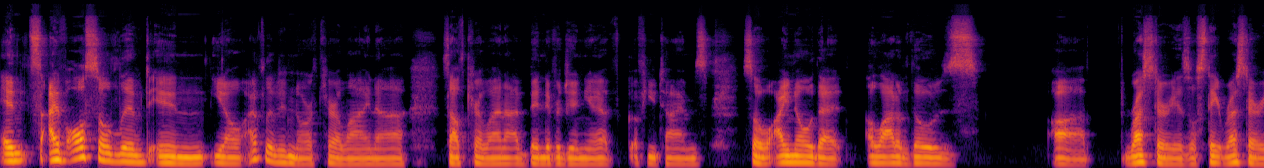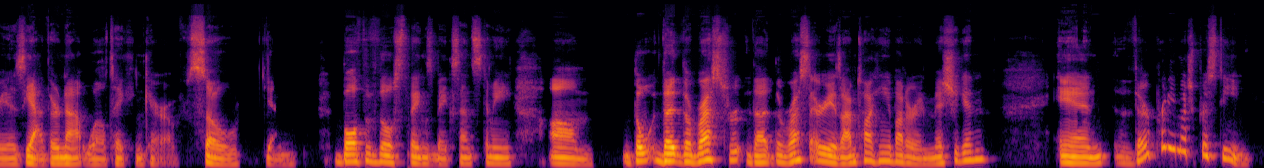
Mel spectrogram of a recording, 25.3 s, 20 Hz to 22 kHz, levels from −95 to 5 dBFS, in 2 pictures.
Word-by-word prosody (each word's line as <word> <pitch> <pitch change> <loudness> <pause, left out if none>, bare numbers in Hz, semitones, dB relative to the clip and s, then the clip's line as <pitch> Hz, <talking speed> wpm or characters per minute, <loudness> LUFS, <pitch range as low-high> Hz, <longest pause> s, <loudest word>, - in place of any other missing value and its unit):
And 135 +1 +5
s - - -4
I've 160 -1 +6
also 185 -1 +4
lived 125 -3 +1
in, 105 -2 +2
you 110 0 -1
know 100 -1 -2
I've 170 +2 -5
lived 135 -5 0
in 110 -1 +1
North 90 -2 -5
Carolina, 95 -1 -5 0.3
South 100 +1 -1
Carolina, 95 -2 -3
I've 90 -4 -8
been 100 -1 -1
to 100 - 0
Virginia 95 -1 -4 0.2
a - - -9
f - - -12
few 100 - -5
times, 95 -1 -8 0.3
so 100 -1 0
I 115 +2 +3
know 115 -2 +4
that 95 -2 -2 0.2
a 110 - -4
lot 110 0 +1
of 95 -4 -5
those 100 -5 -2 0.7
uh, 85 -4 -2 0.4
rest 120 +3 +3
areas 95 -3 -2
or 95 - -6
state 110 -3 -1
rest 115 +2 -1
areas, 95 -3 -3
yeah, 95 -8 +3
they're 100 +4 0
not 100 -1 +1
well 85 -1 -6
taken 90 0 -8
care - - -12
of. - - -24
So, 90 -1 0 0.2
yeah, - - -7 0.6
both 130 +2 +5
of 135 -4 -2
those 115 -2 +1
things 100 -6 -2
make 90 0 -8
sense 100 0 -5
to 110 - -6
me. 100 0 -2 0.4
Um, 95 -4 0 0.4
th 135 +1 +7 0.3
the 130 -1 +4
rest 165 +7 +5
the 120 -7 -1
the 120 - -1
rest 145 +8 +1
areas 120 -7 +3
I'm 110 +4 +2
talking 145 +2 -2
about 125 -4 -2
are 100 -3 -2
in 90 0 -6
Michigan, 150 - -2 0.7
and 105 -2 +4
they're 105 - -3
pretty 390 +9 0
much 320 -2 -5
pristine. 195 - -3
105 Hz, 175 wpm, -24 LUFS, 95-120 Hz, 0.7 s, th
